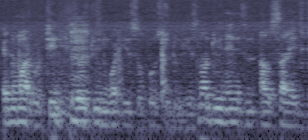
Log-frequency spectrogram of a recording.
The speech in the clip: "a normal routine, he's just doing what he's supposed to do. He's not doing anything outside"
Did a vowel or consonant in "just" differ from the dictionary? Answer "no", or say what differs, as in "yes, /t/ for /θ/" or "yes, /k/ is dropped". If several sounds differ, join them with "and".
yes, /z/ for /dʒ/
